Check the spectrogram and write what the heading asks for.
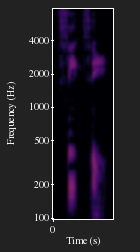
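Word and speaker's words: tzitzit: And the Hebrew word for tassels, try to pronounce that, it's tzitzi, okay? It's the Hebrew word tzitzi.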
